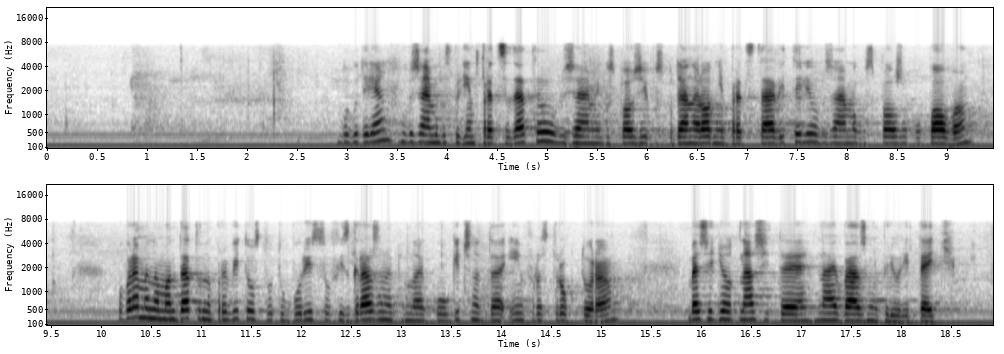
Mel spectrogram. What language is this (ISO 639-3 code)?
bul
